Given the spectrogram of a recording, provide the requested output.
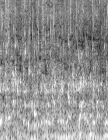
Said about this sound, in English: So I poured off the water.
